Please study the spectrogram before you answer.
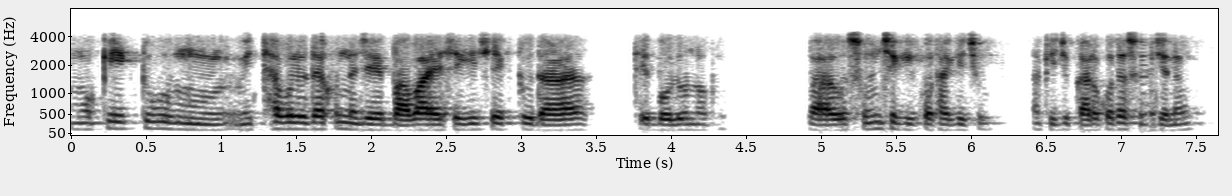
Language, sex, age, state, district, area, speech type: Bengali, male, 18-30, West Bengal, Purulia, rural, conversation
